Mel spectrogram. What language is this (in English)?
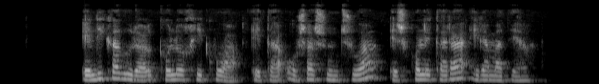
Basque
